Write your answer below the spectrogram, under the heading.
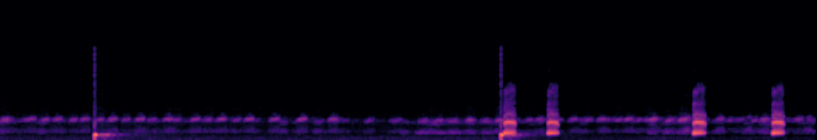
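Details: Kawamura's rice frog calling in the wild. After a sharp click and a quiet start, it gives a run of short, gravelly croaks, spaced about half a second to a second apart, over a continuous high background chorus.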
